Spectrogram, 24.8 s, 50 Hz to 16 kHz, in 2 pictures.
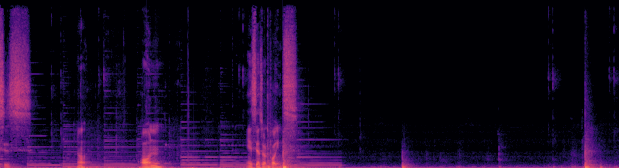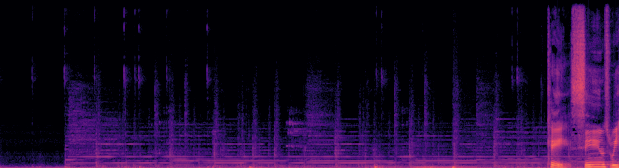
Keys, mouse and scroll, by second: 1.5 ctrl+x, 12.2-14.9 drag, 15.1-21.9 drag.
